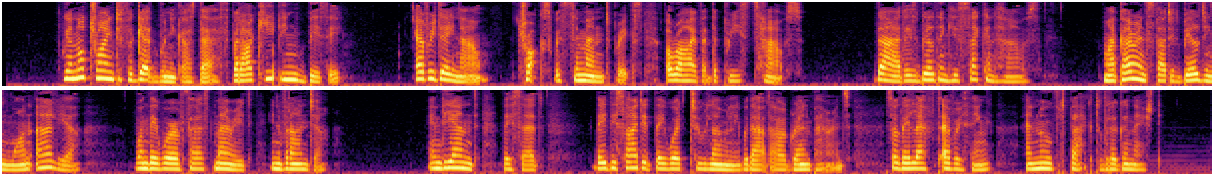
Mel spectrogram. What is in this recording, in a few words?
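Romanian English, female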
